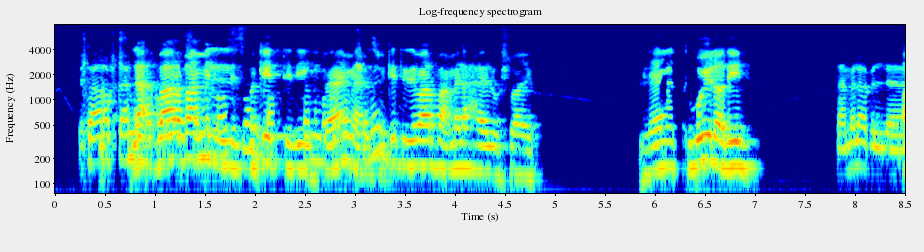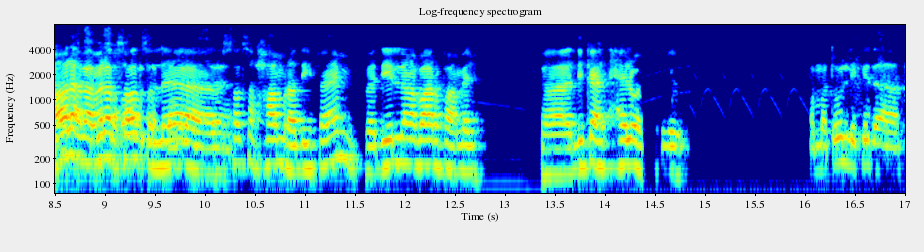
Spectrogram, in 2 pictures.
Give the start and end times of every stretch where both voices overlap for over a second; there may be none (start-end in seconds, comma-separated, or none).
0.8-3.4, 8.5-10.3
